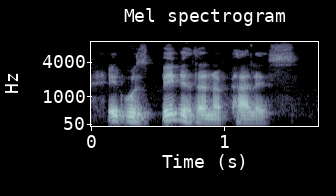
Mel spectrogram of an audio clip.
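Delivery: ordinary delivery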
